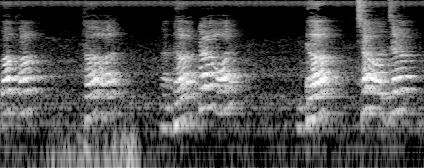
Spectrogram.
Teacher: यानी कि दूसरा और चौथा व्यंजन ये सभी महाप्राण स्पर्श ध्वनियों में आ जाते हैं।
